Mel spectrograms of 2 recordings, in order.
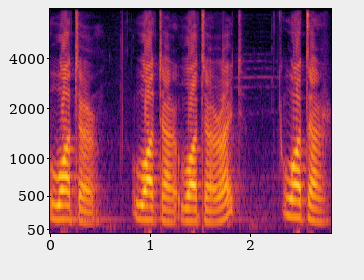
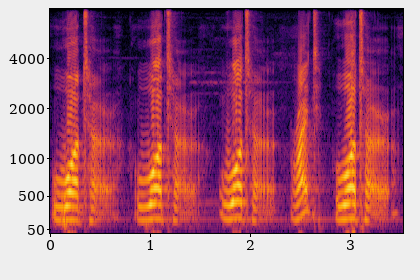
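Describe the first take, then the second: First: ওয়াটার with open "waa" and plain t; everyday pronunciation. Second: ওয়াটার with rounded "waw" and aspirated t; smart pronunciation. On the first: Teacher showing learners the normal way, ওয়াটার as "waa-tar". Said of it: "normal একটা ওয়েতে বলা হচ্ছে". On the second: Teacher drilling the smart way, ওয়াটার as "waw-thar". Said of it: "ওয়াটার না বলে কি বলবো". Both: Shown as a demonstration.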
